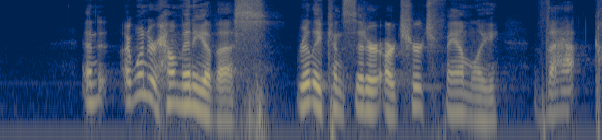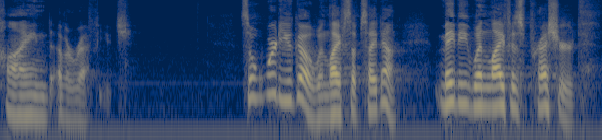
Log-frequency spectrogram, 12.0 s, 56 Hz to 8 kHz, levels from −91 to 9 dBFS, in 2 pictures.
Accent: American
